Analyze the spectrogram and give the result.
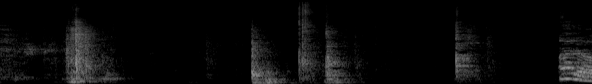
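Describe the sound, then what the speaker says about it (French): Butter stirred in a bowl with a utensil, heard as several sharp scraping knocks against the bowl's side, spaced unevenly, close and fairly faint between strokes. "Alors, on va mélanger un petit peu le beurre, il s'était mis en bouboule."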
